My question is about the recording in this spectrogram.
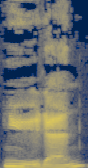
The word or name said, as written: nv3ren2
